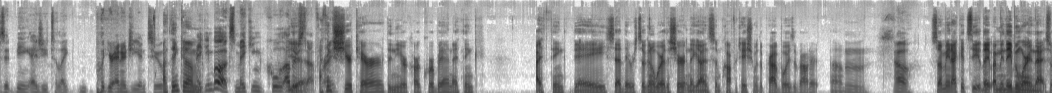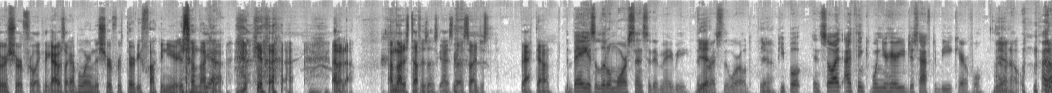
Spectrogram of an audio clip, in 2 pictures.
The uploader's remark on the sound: Recorded in his backyard in Pacifica.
